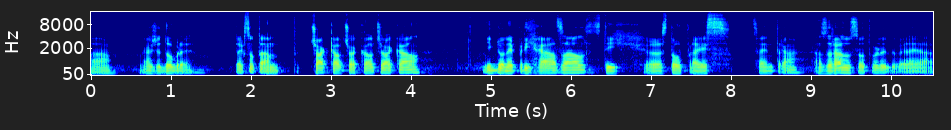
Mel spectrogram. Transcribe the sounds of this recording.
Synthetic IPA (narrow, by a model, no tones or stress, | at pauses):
ʔa̰ | aʒɛd̪ɔbɾɛ̰ | t̪aksɔmt̪a̰mt̪ak̚t͡ʃakalt͡ʃa̰kalt͡ʃakal | ɲiɡ̚d̪ɔɲɛpɾixaːd͡zalst̪iːxst̪ɔɦɔpɾɛs | t͡sɛnt̪ɾa̰azɾazusaɔt̪ʋɔɾilid̪ʋɛ̰ɾɛ̰a̰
